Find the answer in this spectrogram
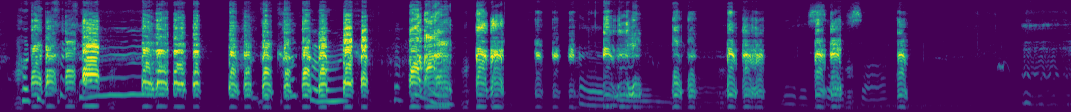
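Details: Easter, a mostly white male domestic goose at a bird rescue centre, greeted as a "little soft honker", gives rapid bursts of short, nasal honks, some soft and some louder, while a person talks gently over them.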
